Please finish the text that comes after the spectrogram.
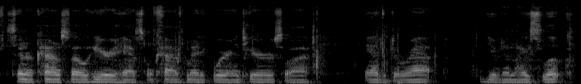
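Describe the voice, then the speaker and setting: A man's voice: fairly low pitch, fairly bright tone. A man casually walking through motorcycle gear in an informal, unscripted way, as in a vlog. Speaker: motorcycle vlogger showing his gear. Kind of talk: casual product walkthrough. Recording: handheld video with clear background noise.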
